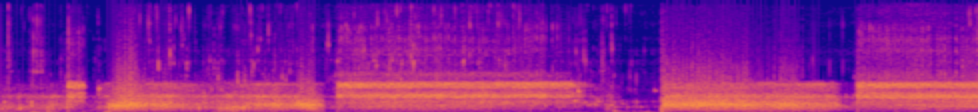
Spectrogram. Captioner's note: breathing heavily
